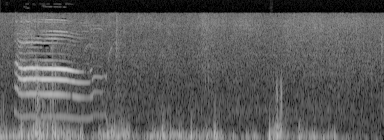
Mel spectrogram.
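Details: Spring courtship among feral cats in the mountains: a single drawn-out, slightly falling meow of about one second, then rustling and low-pitched noise with no further calls.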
